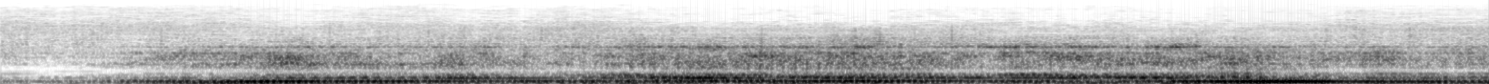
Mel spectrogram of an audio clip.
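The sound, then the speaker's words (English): A propeller airplane engine drones steadily and loudly after a brief swell at the start, its low throbbing hum holding constant with a faint rise and fall in pitch. “Where's Mr. Slattery going in the plane?”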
